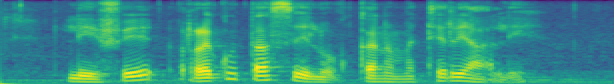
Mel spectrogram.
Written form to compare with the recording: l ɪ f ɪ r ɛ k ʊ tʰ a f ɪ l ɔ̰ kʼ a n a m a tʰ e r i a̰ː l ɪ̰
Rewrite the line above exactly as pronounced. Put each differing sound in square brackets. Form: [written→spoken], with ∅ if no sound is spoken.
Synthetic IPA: l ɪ f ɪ r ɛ k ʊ [tʰ→t] a [f→s] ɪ l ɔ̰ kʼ a n a m a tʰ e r i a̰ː l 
